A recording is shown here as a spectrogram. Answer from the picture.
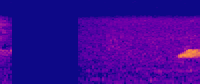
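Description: A break between narrated passages: dead silence, then faint room hiss from the next recording, and a brief rising whistle-like tone just before the voice resumes.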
